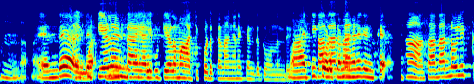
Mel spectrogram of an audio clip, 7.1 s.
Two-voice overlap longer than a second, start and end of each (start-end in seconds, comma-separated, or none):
none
